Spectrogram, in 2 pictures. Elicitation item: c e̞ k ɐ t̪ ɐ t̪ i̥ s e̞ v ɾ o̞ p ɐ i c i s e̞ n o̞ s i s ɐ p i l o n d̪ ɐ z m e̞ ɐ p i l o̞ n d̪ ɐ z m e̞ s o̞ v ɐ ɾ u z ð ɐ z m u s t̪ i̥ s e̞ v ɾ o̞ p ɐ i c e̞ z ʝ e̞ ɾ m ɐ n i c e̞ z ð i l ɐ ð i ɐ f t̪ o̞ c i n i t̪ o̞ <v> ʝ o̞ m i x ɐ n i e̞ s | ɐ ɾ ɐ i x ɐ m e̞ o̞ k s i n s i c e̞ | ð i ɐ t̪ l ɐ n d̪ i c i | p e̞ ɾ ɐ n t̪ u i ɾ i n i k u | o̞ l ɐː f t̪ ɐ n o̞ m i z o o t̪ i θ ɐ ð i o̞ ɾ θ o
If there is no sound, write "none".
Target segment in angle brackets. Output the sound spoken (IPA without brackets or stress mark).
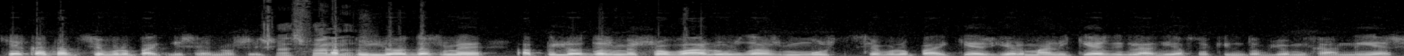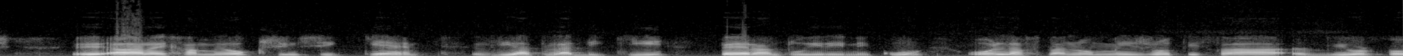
v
